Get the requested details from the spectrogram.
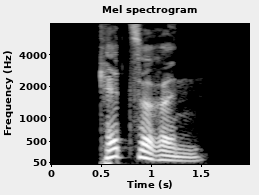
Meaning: heretic (female)
- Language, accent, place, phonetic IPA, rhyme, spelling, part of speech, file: German, Germany, Berlin, [ˈkɛt͡səʁɪn], -ɛt͡səʁɪn, Ketzerin, noun, De-Ketzerin.ogg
